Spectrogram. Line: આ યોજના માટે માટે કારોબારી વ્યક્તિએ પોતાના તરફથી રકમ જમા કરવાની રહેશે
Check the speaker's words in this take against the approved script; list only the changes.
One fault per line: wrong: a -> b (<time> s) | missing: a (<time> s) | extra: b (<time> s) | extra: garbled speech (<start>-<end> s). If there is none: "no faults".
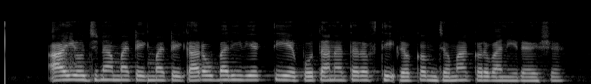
no faults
